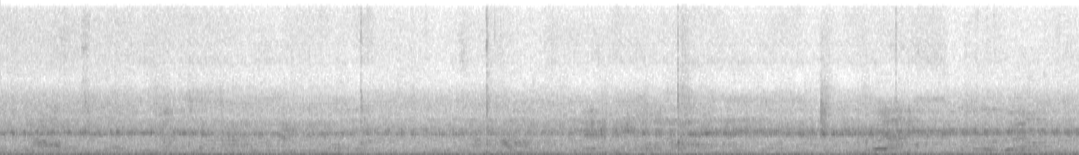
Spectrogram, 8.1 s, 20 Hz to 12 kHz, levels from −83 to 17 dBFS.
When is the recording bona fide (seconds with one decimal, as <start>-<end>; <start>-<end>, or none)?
0.0-1.0; 2.8-4.1; 7.1-8.1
